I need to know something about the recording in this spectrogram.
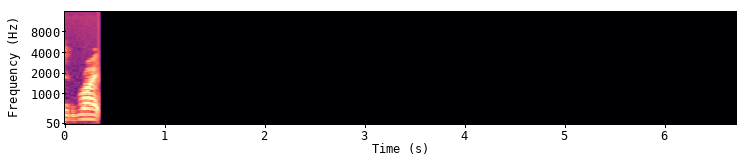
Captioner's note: silence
